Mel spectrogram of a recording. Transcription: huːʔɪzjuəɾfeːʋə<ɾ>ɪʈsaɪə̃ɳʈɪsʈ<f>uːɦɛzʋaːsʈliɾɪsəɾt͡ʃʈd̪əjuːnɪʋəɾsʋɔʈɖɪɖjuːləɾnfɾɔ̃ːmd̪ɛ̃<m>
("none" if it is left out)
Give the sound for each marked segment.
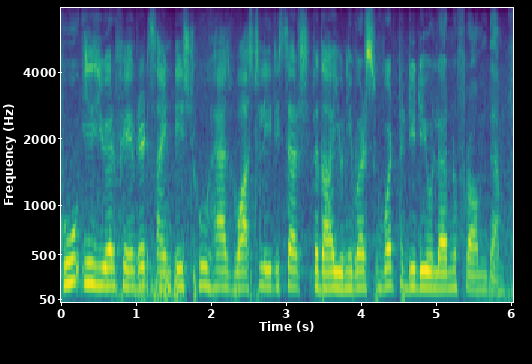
ɾ, h, m

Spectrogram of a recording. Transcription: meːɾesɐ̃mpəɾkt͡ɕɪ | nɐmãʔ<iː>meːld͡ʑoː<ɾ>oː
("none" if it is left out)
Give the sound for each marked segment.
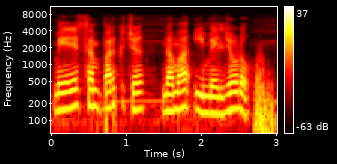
iː, ɽ

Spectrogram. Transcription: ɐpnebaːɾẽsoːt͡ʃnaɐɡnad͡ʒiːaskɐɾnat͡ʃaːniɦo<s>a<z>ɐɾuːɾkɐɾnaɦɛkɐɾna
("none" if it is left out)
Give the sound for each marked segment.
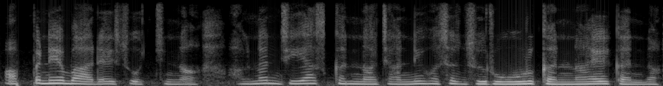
s, z

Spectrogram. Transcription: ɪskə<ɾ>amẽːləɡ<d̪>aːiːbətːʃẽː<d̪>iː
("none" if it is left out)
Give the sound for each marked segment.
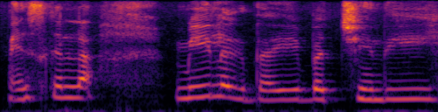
l, d̪, d̪

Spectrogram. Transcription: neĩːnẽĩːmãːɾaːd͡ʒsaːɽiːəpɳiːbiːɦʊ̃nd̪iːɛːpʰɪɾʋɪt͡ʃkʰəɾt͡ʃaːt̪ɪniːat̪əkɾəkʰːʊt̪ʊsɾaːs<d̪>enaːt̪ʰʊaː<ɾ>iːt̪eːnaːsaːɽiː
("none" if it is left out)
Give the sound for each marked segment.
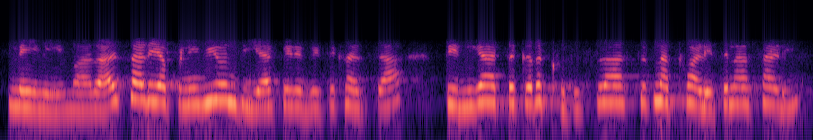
t̪, ɽ

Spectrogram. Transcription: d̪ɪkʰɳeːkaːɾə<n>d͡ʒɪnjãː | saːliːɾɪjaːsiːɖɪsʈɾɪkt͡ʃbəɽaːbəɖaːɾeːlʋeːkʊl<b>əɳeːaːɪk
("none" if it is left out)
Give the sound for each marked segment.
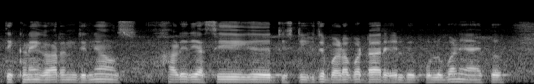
n, b

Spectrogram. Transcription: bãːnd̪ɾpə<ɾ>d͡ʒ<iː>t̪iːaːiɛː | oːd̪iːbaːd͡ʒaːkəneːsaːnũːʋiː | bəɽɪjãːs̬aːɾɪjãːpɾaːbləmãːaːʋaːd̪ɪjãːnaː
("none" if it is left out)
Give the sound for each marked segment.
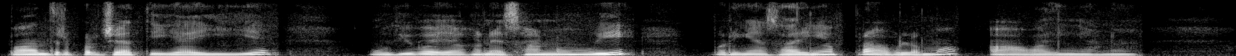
ɾ, aː

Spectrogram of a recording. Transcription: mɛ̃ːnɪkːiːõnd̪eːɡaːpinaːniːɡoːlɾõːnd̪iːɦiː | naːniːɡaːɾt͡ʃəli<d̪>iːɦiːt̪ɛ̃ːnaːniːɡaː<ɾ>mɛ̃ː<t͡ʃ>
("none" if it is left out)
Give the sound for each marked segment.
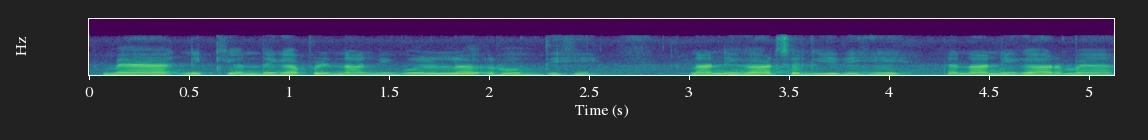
d̪, ɾ, none

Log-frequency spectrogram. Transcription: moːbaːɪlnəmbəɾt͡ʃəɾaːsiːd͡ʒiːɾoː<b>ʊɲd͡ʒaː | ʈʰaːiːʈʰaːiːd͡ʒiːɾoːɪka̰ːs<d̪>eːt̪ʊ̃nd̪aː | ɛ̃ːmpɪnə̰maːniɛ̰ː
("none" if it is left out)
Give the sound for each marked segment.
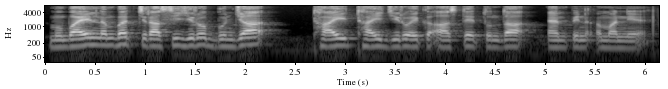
b, t̪

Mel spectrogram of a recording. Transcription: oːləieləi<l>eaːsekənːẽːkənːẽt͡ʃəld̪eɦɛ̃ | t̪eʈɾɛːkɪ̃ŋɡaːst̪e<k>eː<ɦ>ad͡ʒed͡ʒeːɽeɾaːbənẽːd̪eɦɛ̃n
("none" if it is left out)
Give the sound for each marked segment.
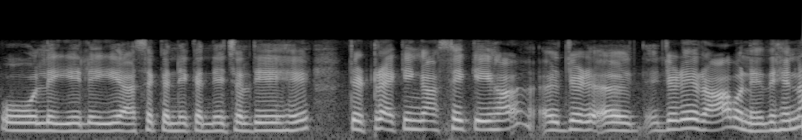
none, k, ɦ

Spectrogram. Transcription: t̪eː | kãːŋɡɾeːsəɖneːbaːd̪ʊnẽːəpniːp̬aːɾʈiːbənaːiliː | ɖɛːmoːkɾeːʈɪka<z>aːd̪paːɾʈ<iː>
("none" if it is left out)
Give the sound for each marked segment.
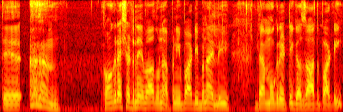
z, iː

